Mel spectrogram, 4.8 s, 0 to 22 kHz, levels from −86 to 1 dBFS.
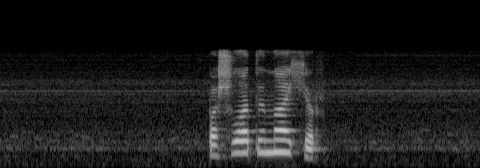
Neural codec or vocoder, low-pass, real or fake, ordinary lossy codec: none; 7.2 kHz; real; none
